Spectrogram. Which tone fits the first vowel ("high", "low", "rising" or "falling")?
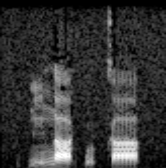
rising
